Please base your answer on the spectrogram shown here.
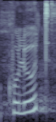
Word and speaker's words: Kulut: So now I'll give the floor to Kulut. Did I pronounce this properly? this is the most accurate pronunciation.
